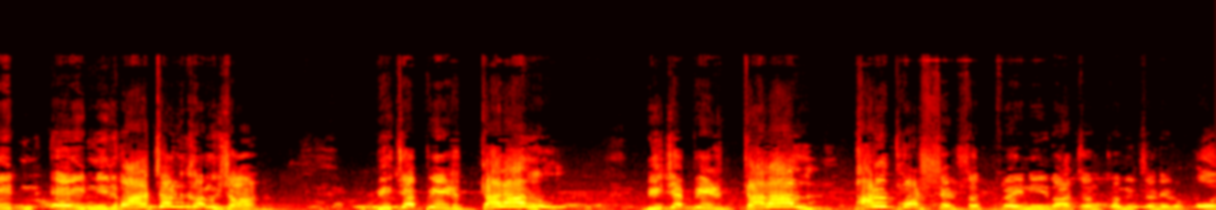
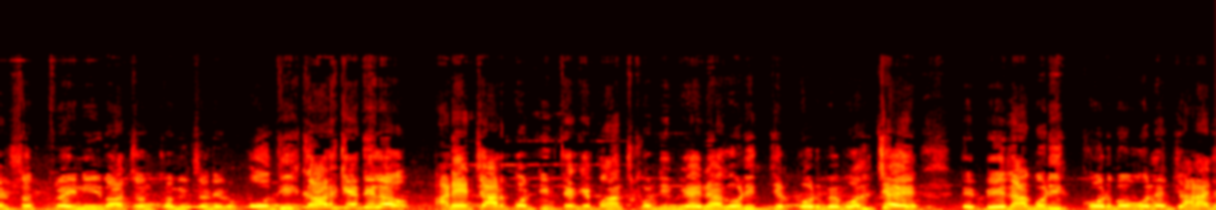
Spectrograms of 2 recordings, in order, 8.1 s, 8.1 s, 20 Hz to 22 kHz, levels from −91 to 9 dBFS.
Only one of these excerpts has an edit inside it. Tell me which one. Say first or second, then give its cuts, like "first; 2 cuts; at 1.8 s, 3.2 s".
second; 1 cut; at 2.8 s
